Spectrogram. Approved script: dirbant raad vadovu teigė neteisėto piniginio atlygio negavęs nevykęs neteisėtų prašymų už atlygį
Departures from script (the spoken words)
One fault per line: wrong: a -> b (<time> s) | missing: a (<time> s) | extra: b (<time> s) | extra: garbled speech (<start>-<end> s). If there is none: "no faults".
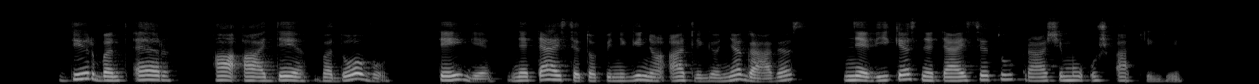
no faults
